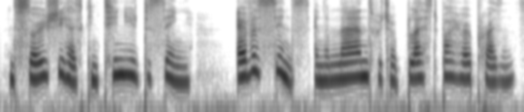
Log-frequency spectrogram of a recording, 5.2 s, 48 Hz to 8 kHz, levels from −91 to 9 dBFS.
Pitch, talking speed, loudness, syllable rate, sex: 225 Hz, 205 wpm, -20 LUFS, 5.8 syllables/s, female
